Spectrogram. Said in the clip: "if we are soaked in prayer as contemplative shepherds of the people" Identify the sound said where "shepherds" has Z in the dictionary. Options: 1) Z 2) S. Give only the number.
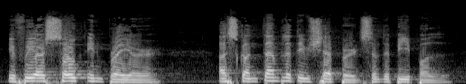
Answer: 2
